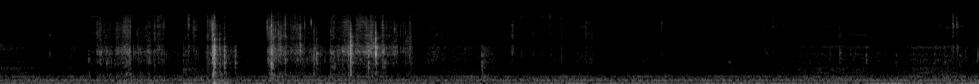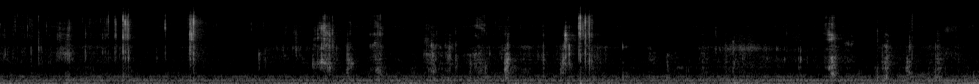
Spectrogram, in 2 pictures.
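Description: Crunching bites and chewing of grilled softshell crab, the crisp shell and claws cracking in scattered clusters of sharp crunches, over a faint steady hum.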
